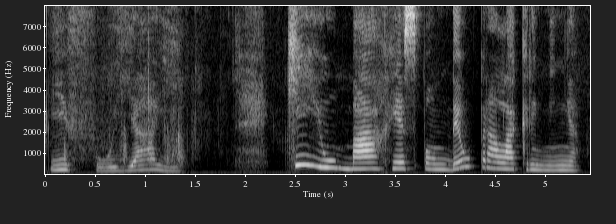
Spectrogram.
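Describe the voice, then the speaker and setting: High-voiced mom telling a story. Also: female voice, slow, a little hiss or hum. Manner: animated, asking the child questions. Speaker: mother. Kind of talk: reading a story to a baby.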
